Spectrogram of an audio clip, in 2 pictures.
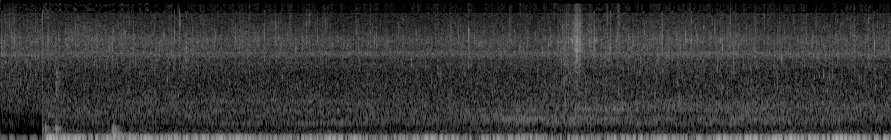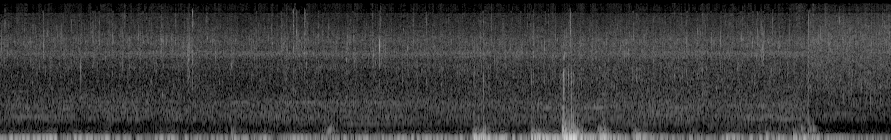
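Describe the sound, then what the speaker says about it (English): Rainwater runs off an uphill slope on a farm in a steady stream, a continuous close rushing trickle through the whole stretch, with a few brief louder splashes and bumps near the end. "So any rain that we get, this is all uphill here. It just runs off the hill."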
